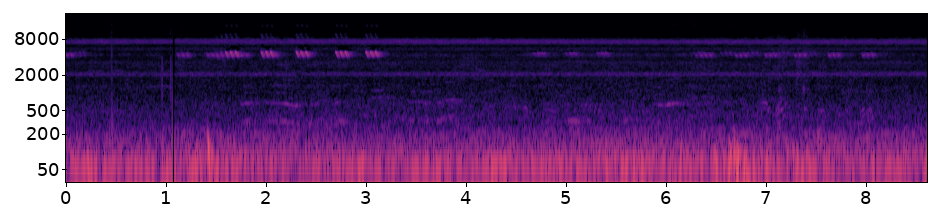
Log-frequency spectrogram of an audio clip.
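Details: Intermittent bursts of sharp, high cricket chirps at night by a campsite under the stars, a loud run of pulses early then scattered shorter groups, with crackling fire snaps and running water below.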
